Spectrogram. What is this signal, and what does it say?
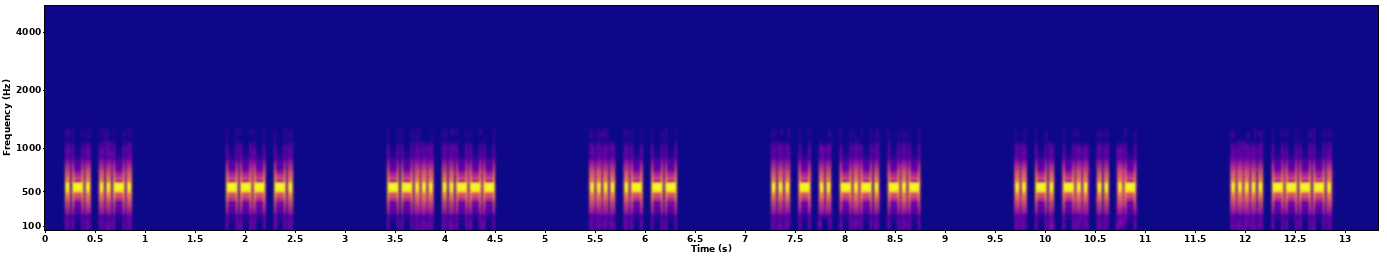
Morse code, heard as a keyed tone, about 34 wpm, 550 Hz. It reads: RF ON 72 HAM STICK INDIA 59
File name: Ultimate Word List / 35WPM Ultimate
